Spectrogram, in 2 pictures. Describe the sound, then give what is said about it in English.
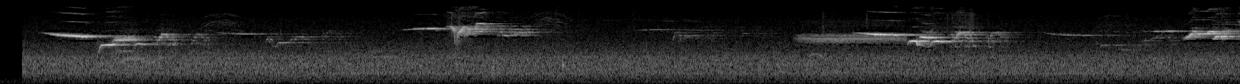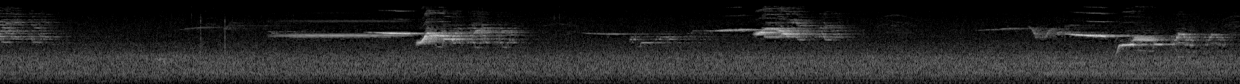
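A hermit thrush sings about seven flutey, rising phrases, one every few seconds, clear and louder, closer to the recorder, while a second hermit thrush sings back and forth in the background and a couple of long, buzzy varied thrush calls sound. “That was a hermit thrush, and you might have noticed a couple of calls of the varied thrush there.”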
